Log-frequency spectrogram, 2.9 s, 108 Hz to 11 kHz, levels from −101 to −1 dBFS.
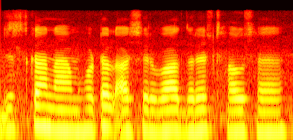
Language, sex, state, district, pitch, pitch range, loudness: Hindi, male, Jharkhand, Palamu, 145 Hz, 140-150 Hz, -19 LUFS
